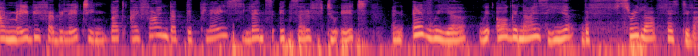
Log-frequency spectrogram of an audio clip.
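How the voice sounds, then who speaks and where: A woman speaks in a French accent at a fairly slow pace, her fairly high voice somewhat breathy with a dark, mellow tone and ordinary pitch variation. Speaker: interviewer. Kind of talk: casual talk to camera.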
